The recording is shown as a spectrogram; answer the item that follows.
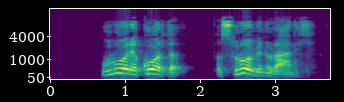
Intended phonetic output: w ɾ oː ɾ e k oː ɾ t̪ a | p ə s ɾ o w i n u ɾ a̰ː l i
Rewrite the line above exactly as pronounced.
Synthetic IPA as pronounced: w ɾ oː ɾ e k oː ɾ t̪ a | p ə s ɾ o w i n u ɾ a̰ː l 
